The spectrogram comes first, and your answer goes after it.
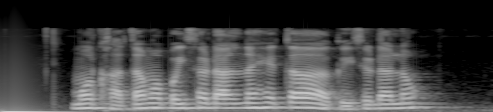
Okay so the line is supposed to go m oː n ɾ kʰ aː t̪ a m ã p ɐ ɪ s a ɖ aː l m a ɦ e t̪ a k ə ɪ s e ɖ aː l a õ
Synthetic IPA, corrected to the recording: m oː ɾ kʰ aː t̪ a m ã p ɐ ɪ s a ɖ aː l n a ɦ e t̪ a k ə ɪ s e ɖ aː l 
